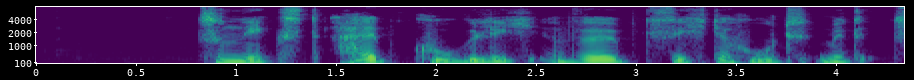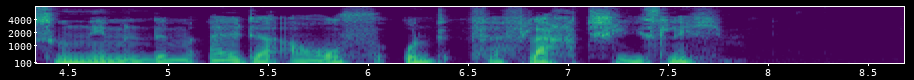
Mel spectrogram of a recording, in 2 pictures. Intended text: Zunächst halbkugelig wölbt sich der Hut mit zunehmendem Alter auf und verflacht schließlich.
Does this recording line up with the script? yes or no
yes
